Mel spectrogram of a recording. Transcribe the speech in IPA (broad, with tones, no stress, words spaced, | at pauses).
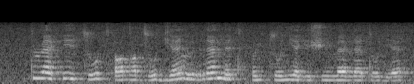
tɹæ˦˨ke˦˨ t͡so˩˧˩ t͡sʼɛ˨˦dˤɪ˩˧˩ d͡zo˩˧˩ ɡʲæ˨˦lɵ˩˧˩ræ˦˥n̪ɛ˩˧˩t ħy˩˧˩ t͡so˨˦lʲæ˦˨ ɾʲɛ˩˧˩ʃɪ˩˧˩ n̪æ˦˨næ˦˨to˩˧˩lʲæ˨˦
